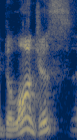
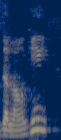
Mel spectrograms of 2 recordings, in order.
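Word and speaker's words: De Longis: Uh sorry, Anthony Dongis as uh I found out that's actually how you pronounce his name. I don't know. I'm from Canada. We speak French. So I thought it was D Longi, but apparently it is Dongis.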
